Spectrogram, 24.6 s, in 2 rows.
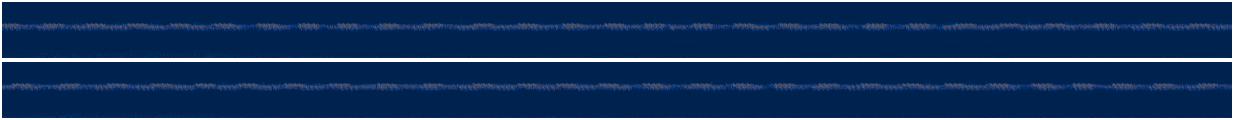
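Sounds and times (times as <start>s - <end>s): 
cricket chirping: 0.0s - 24.5s.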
